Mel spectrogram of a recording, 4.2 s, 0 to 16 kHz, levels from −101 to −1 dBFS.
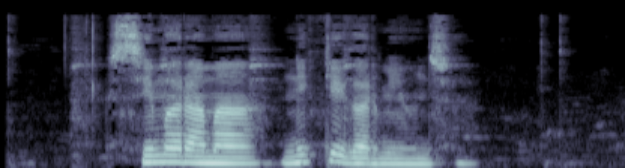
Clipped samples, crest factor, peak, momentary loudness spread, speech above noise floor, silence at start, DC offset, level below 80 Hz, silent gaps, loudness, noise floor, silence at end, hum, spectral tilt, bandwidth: under 0.1%; 18 dB; -8 dBFS; 11 LU; 40 dB; 0.5 s; under 0.1%; -62 dBFS; none; -24 LUFS; -63 dBFS; 1 s; none; -5 dB/octave; 11.5 kHz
